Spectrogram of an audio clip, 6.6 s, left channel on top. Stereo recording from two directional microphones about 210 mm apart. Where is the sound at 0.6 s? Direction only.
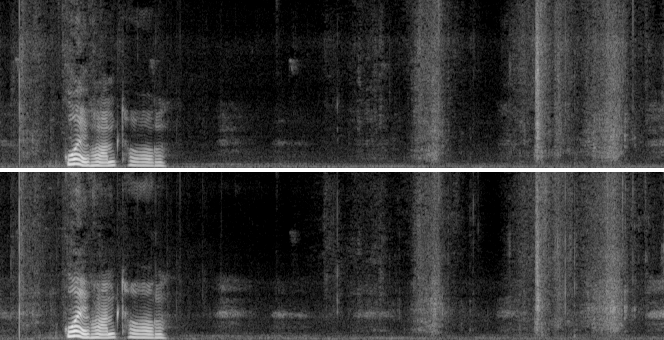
5° left (ahead or behind).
